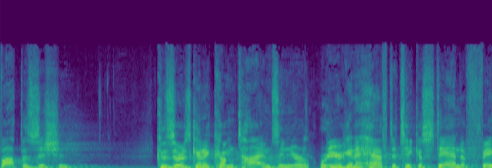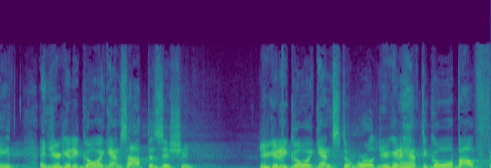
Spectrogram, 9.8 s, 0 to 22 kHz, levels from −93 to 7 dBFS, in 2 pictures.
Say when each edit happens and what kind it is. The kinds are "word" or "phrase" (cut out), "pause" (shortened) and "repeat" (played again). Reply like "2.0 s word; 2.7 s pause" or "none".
3.1 s word

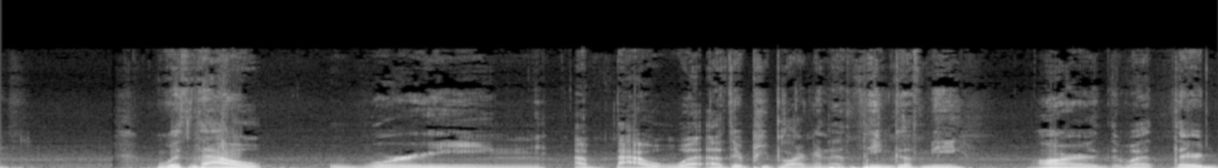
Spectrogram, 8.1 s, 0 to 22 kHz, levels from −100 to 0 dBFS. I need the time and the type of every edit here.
6.8 s pause

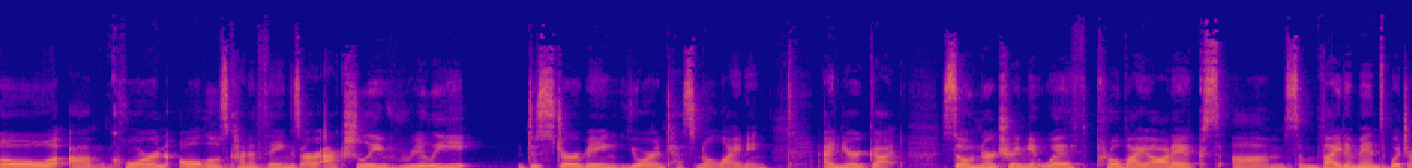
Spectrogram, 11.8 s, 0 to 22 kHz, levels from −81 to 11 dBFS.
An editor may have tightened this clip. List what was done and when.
none

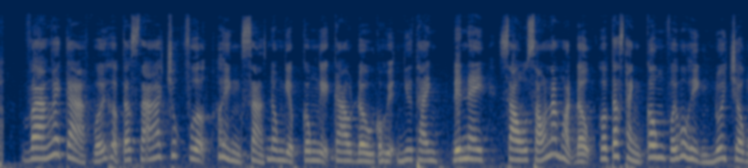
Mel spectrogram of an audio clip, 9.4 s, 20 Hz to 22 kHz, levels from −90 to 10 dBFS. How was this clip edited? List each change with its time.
2.7 s word; 3.3 s word; 4.7 s word; 5.6 s pause; 7.4 s pause; 7.8 s phrase

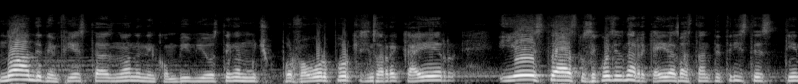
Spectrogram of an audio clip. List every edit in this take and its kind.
2.7 s word; 3.7 s word; 5.8 s word; 6.8 s word

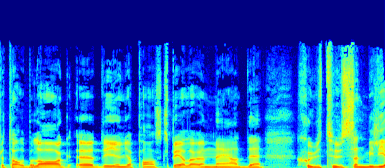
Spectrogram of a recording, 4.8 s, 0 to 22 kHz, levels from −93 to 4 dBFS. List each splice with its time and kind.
none

